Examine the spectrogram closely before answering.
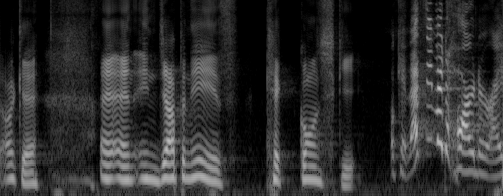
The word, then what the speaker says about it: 結婚式: And in Japanese, 結婚式. Okay, that's even harder, I think. What? Right? Tell me if I'm wrong. 結婚式. Wait, what? 結婚式. 結婚. Shiki. Shiki. Kekonshiki.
